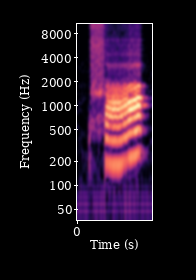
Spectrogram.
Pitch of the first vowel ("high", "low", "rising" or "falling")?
rising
